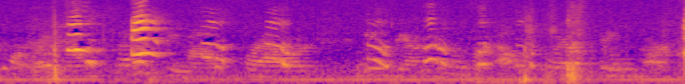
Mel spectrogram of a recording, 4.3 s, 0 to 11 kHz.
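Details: Great Dane puppies, 16 days old, whimpering and squeaking: several overlapping high, wavering yelps and whines in quick irregular succession, some bending down in pitch, with a steady low hum underneath.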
